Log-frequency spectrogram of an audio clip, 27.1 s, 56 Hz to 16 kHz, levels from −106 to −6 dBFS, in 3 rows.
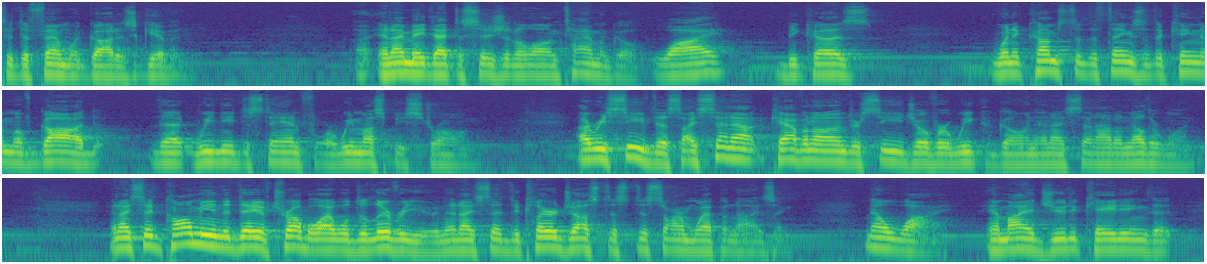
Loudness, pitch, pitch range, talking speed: -24 LUFS, 120 Hz, 115-135 Hz, 195 wpm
